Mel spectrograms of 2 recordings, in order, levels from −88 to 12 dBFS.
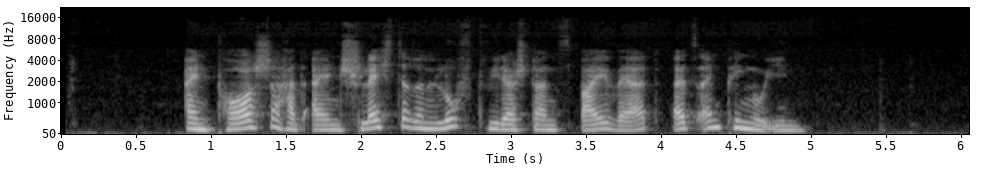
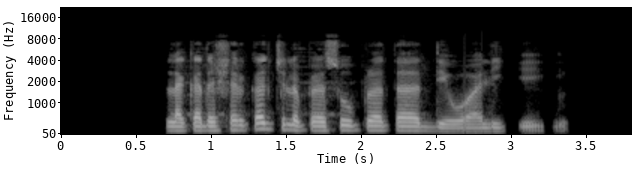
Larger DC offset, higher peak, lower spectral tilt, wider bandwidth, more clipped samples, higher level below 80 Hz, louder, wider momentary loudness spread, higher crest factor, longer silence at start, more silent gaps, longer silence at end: neither; first, -2 dBFS vs -10 dBFS; first, -7.5 dB/octave vs -5 dB/octave; first, 13 kHz vs 9.4 kHz; neither; first, -52 dBFS vs -74 dBFS; first, -20 LUFS vs -27 LUFS; second, 6 LU vs 10 LU; about the same, 18 dB vs 18 dB; about the same, 0.8 s vs 0.7 s; second, none vs 2.97-3.02 s; first, 1.1 s vs 0.45 s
